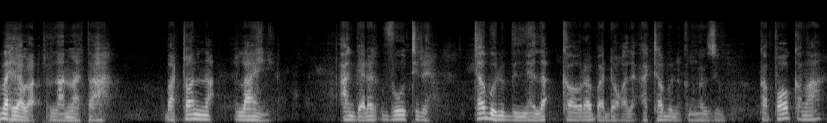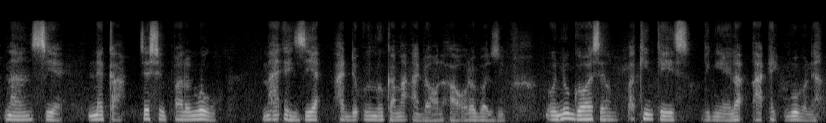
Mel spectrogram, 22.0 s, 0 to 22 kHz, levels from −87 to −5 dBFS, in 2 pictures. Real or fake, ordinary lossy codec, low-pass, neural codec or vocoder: fake; Opus, 64 kbps; 10.8 kHz; codec, 16 kHz in and 24 kHz out, 0.6 kbps, FocalCodec, streaming, 4096 codes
